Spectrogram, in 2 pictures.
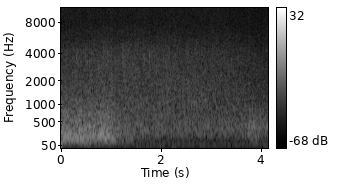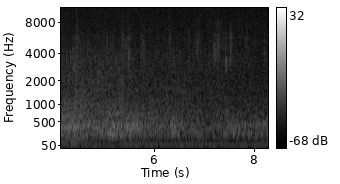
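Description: A low rumble for about the first second, then a steady rain-like hiss that slowly fades, with faint light ticks near the end.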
